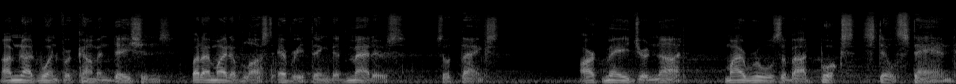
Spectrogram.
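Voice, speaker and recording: A man puts on a character voice pitched very deep and low. He keeps a moderate pace, with clear background noise behind him. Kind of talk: video game dialogue. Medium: video game. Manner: gruff, curt.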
